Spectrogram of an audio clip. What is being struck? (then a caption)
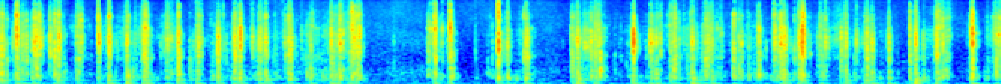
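Plastic computer keyboard. A full-size large print keyboard with a black plastic frame and big yellow plastic keycaps, lying on faux fur, is typed on with long painted nails and fingertips. Rapid, bright, clicky plastic taps come in dense bursts with a brief pause near the middle. Each tap is short and dry with almost no ring.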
